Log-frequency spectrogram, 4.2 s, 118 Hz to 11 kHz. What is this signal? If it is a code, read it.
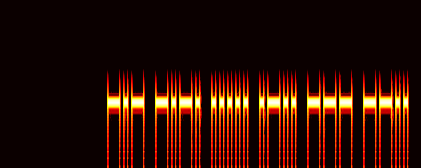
Morse code, heard as a keyed tone, about 30 wpm, 700 Hz. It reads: KC5LOZ
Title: USA Call Signs Repeated 2x 30wpm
